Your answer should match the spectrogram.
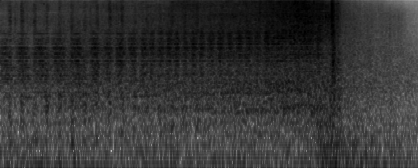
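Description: Trailer score and sound design: a dense, rumbling swell with a sharp hit about three seconds in.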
